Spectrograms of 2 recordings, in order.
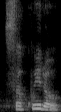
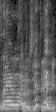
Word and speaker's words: saguaro: I thought it was saguaro. It's saguaro.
